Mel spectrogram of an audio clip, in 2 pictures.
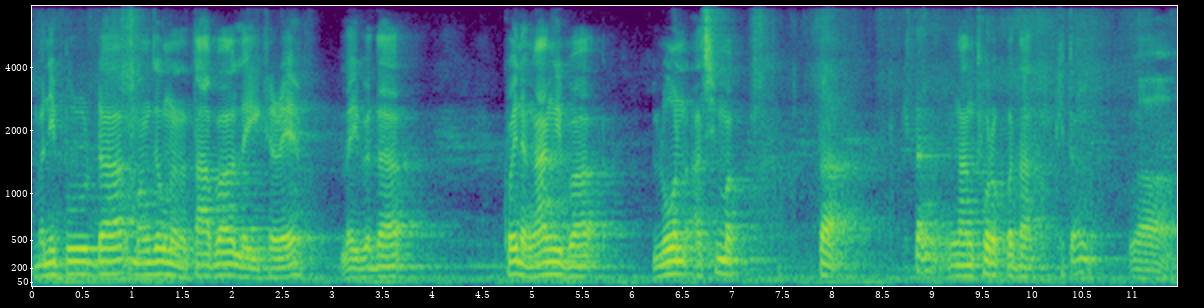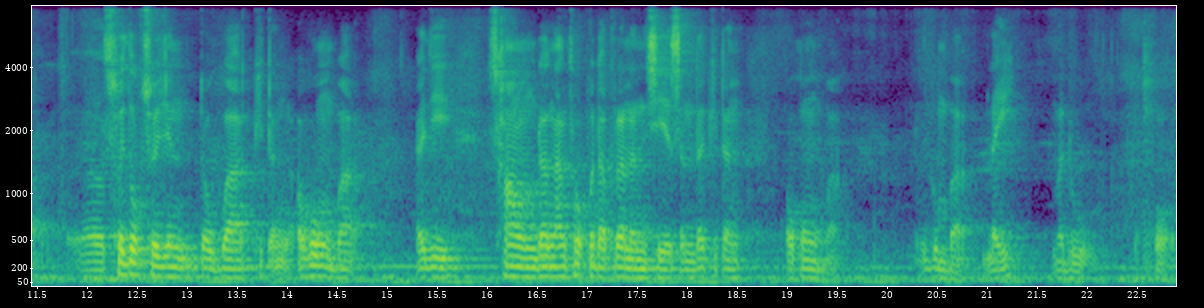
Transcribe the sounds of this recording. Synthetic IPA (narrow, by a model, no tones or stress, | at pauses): mɐnipuɾdɐmaŋzɐwnɐnɐtabɐlɐjkʰɾe | lɐjbɐdɐ | kʰojnɐŋaŋibɐ | lonɐ̰simɐk̚ | tɐkʰi̥tɐŋːaŋtʰoɾɐk̚pɐdɐkʰi̥tɐŋ | sojdok̚sojzintɐwbɐkʰitɐ̰ŋɐ̰ɦoŋbɐ | ɐjdi | sawndɐŋaŋtʰok̚pɐdɐpɾɐnansiesɐndɐkʰi̥tɐŋ | ɐhoŋbɐ̰ | ɡumbɐ̰lɐj | mɐdutʰo̰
